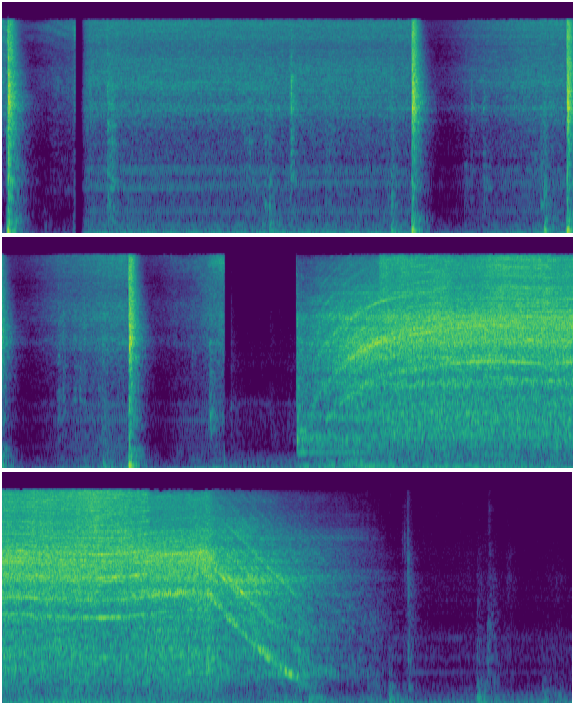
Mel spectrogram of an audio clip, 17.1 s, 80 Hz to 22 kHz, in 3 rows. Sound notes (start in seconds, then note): 3.4 drill whirring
